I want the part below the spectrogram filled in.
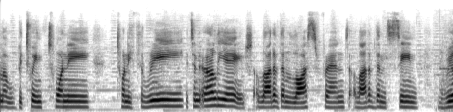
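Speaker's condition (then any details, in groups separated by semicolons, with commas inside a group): No condition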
